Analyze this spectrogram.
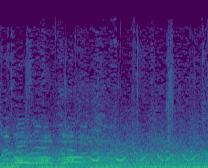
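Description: A police car siren wails continuously and loudly, its tone sweeping rapidly up and down in many repeated cycles over a constant background rumble.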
